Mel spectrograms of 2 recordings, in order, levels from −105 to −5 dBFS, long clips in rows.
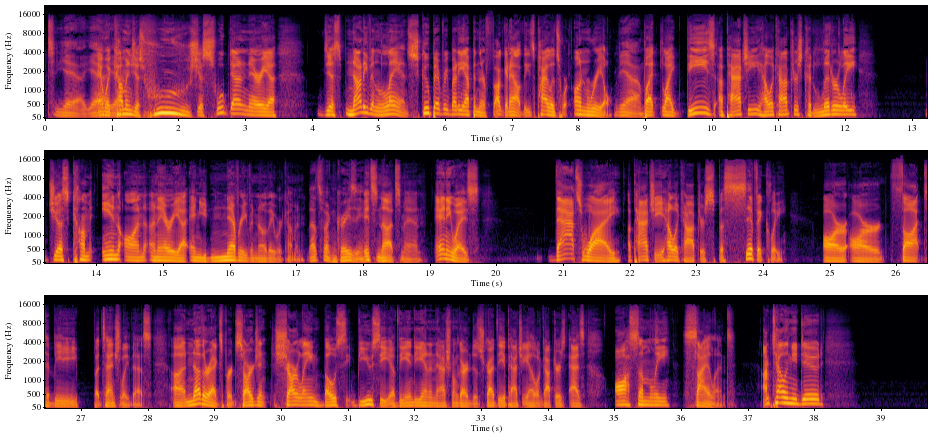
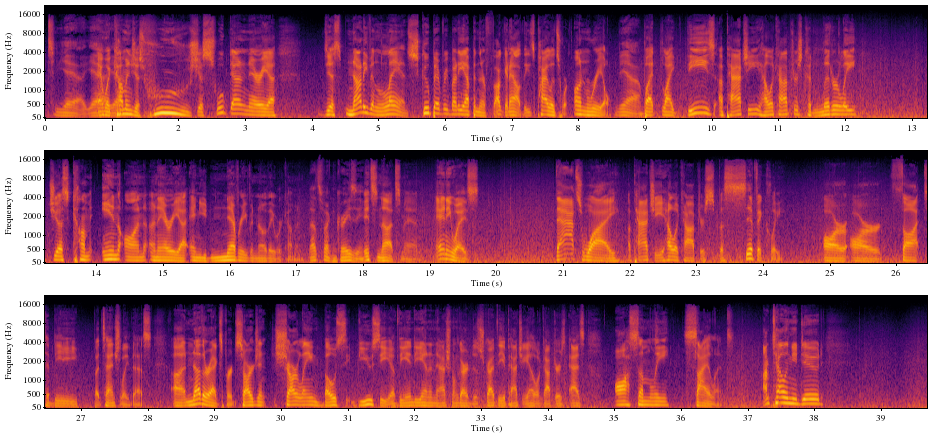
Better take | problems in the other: first | wind noise on the microphone; occasional gusts; 25 dB below the speech

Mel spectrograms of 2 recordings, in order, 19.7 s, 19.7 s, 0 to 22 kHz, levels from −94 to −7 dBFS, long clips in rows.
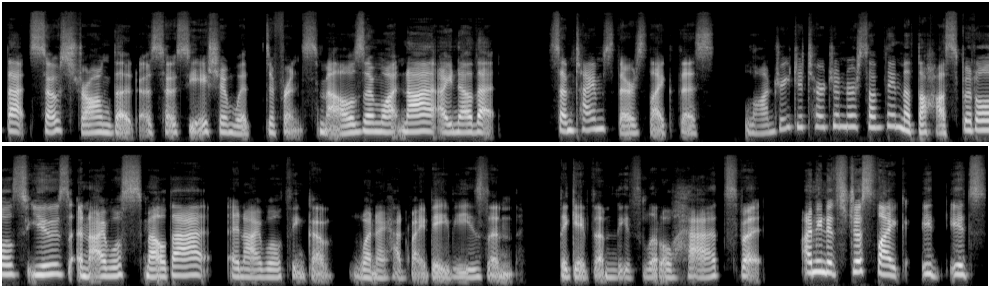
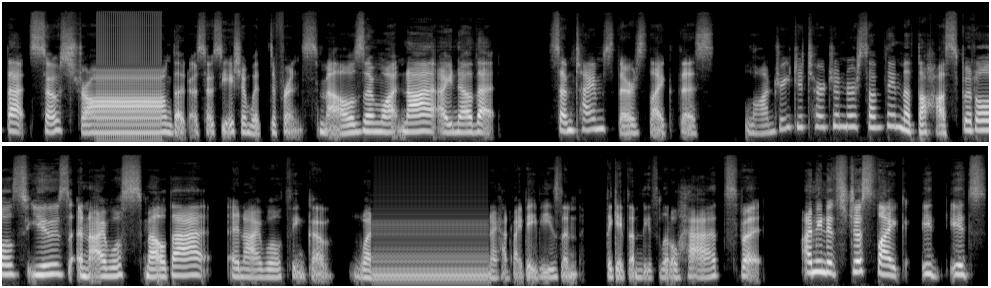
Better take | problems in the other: first | audio freezing; at 1 s for 0.5 s and at 14 s for 1 s

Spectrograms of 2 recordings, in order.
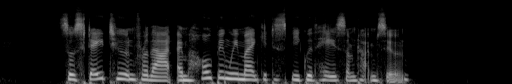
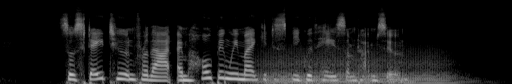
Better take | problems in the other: first | background music; noticeable; from 2.5 s on; 10 dB below the speech

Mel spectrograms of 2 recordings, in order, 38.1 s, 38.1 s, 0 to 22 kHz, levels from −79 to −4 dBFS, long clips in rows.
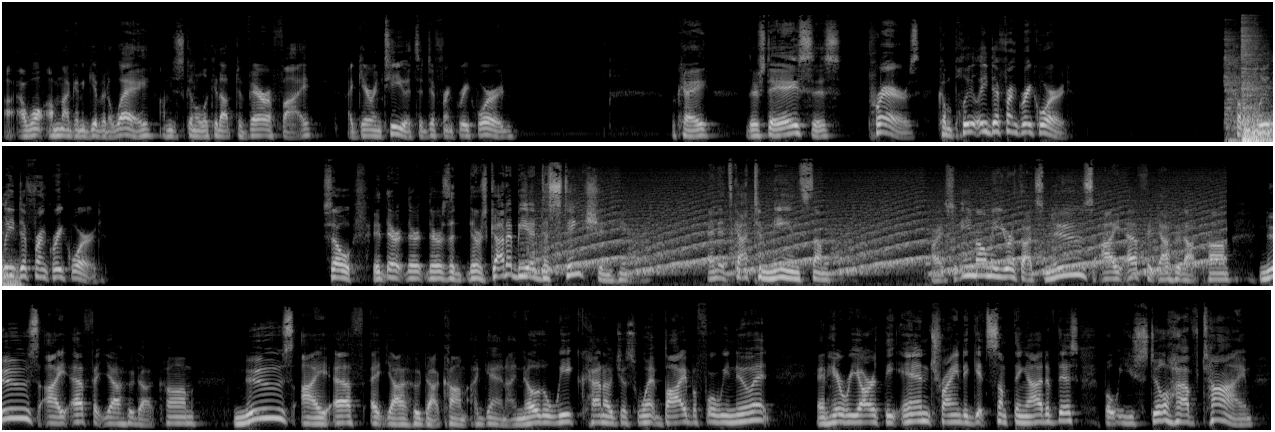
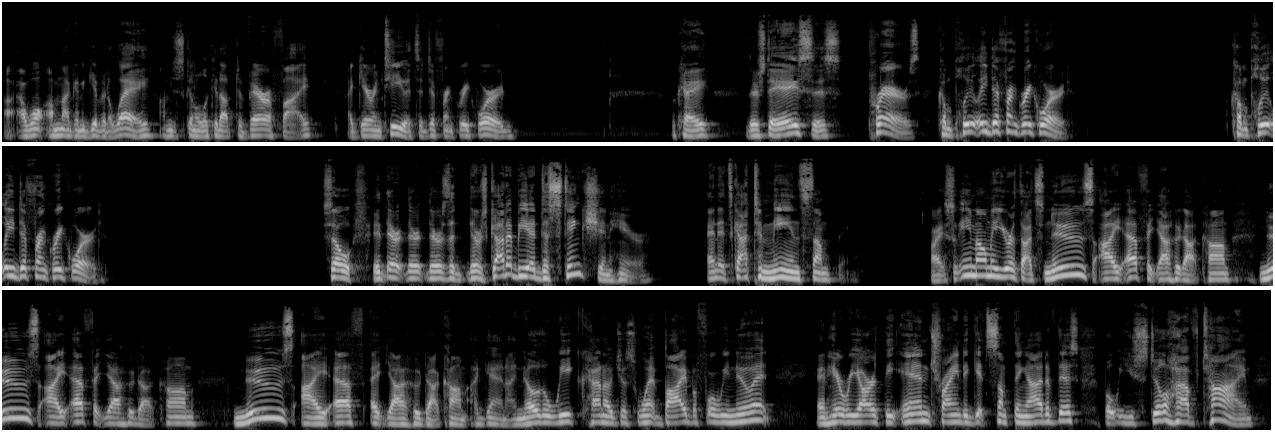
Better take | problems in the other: second | door banging; loud; at 12 s; peak 5 dB above the speech // alarm; noticeable; from 18 to 25 s; peak 4 dB below the speech

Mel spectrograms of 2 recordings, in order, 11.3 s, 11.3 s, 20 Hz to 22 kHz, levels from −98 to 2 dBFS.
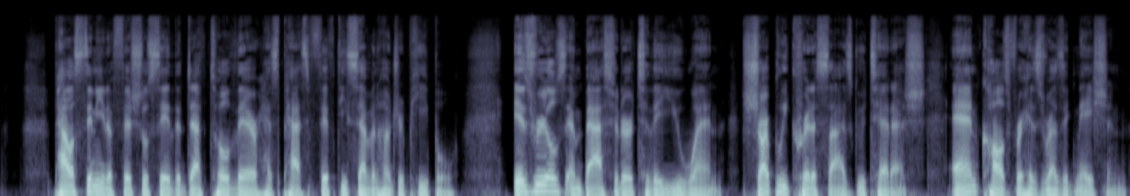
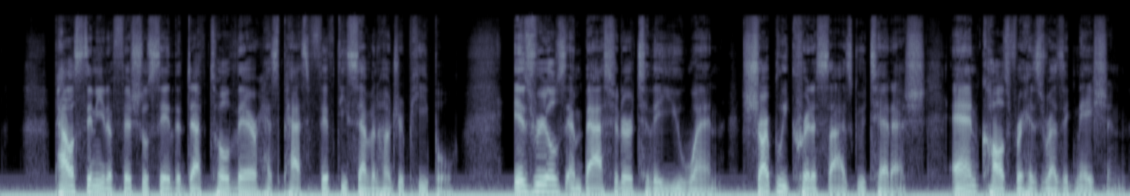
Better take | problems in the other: first | low rumble; faint; throughout; 25 dB below the speech

